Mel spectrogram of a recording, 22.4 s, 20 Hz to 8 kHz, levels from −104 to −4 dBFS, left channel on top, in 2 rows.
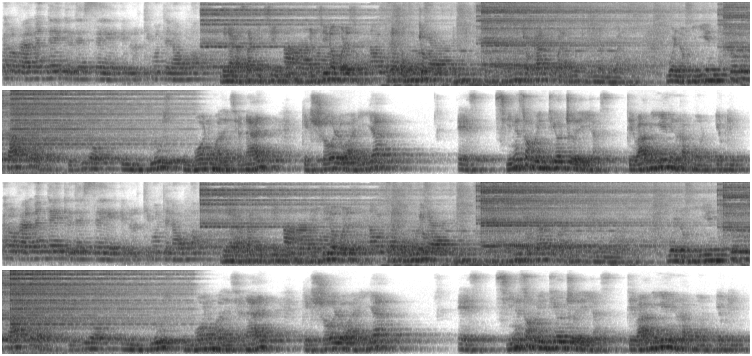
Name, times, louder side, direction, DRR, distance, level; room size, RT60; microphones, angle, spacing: voice 1, 0.0-3.6 4.2-5.0 5.5-6.7, equal, 35° right, -4 dB, 0.9 m, -32 dB
sound 1, 2.7-6.4 7.1-10.3 10.7-14.1, right 4 dB, 65° right, 0.6 m, -31 dB
voice 2, 3.3-5.4 5.8-12.0 12.2-17.1 18.1-18.4 18.6-20.2 20.6-22.2, equal, 70° left, 1 dB, 0.5 m, -28 dB
sound 2, 5.6-11.1, equal, 10° right, 0.6 m, -44 dB
5.2 x 2.4 x 2.6 m, 1.5 s
head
